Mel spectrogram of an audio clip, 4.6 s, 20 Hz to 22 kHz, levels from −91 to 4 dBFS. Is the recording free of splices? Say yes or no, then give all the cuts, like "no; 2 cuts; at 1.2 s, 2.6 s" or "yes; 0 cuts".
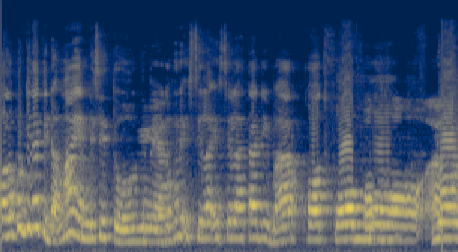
yes; 0 cuts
